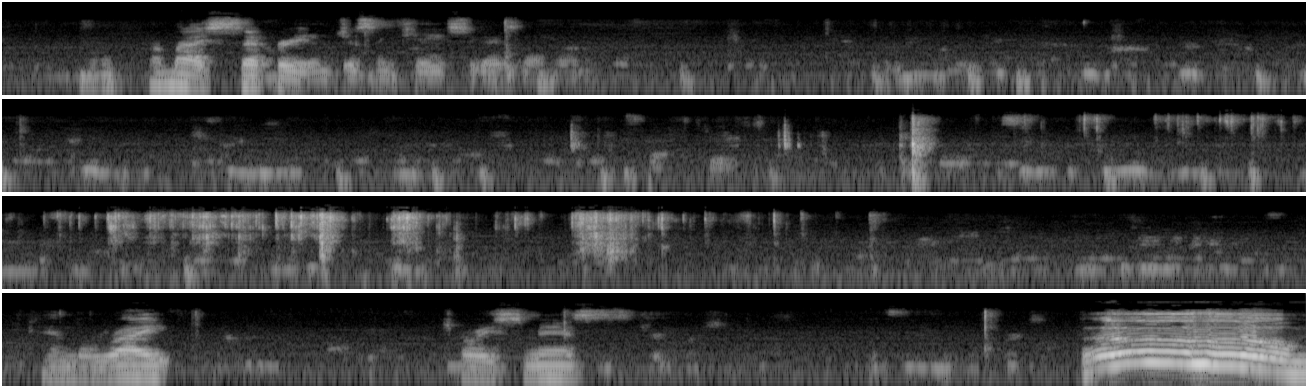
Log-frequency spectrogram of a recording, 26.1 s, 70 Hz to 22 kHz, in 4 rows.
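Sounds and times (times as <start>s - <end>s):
trading cards rustling and snapping: 11.9s - 17.1s.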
